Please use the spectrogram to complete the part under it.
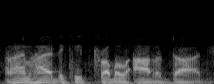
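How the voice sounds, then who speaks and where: A man's voice: rumbling low, normal speed, vocal fry. A man acting a stern, world-weary U.S. marshal in a 1950s radio western, speaking bluntly and with terse command. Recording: muffled, noisy 1950s radio recording.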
